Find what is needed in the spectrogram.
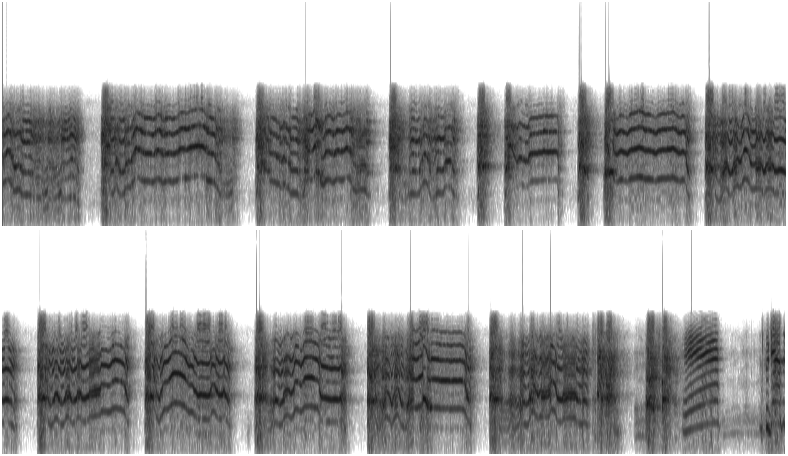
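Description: A dog howling and whining over and over, with some short yips between. Most calls last one to two seconds and waver in pitch. The dog is asking for a ball.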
